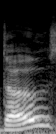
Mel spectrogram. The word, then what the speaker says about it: does: Does, can also be pronounced does. It means female deer, so you have to get that out of context.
